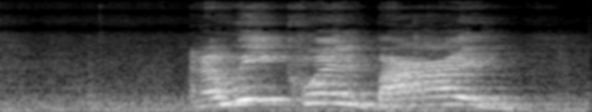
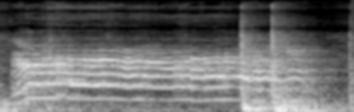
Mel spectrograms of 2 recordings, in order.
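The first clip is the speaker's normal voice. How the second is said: long, loud high horse screech; angry horse scream; 7 semitones higher, 6 dB louder than usual. Acted. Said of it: "trying to kick other folk".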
